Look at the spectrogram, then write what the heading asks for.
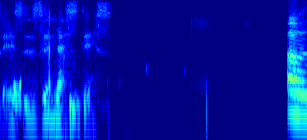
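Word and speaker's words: Xenesthis: too much okay so apparently the way you pronounce it is anesthesis oh it's a nessus apparently saw yeah better than how a friend of mine used to pronounce it was exonestis i would that would drive me up absolutely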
